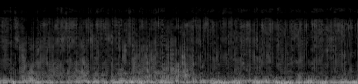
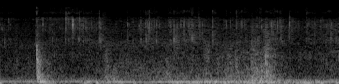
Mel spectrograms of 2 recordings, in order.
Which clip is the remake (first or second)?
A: first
